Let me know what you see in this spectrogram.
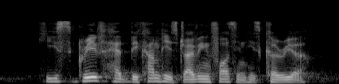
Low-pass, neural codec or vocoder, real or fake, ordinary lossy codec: none; codec, 16 kHz, 2 kbps, X-Codec, HuBERT features, trained on LibriSpeech; fake; none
